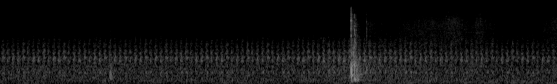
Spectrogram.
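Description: A dart rifle fires once, a single sharp crack about three and a half seconds in, darting a lioness to sedate her. Under it a steady, low background hiss.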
